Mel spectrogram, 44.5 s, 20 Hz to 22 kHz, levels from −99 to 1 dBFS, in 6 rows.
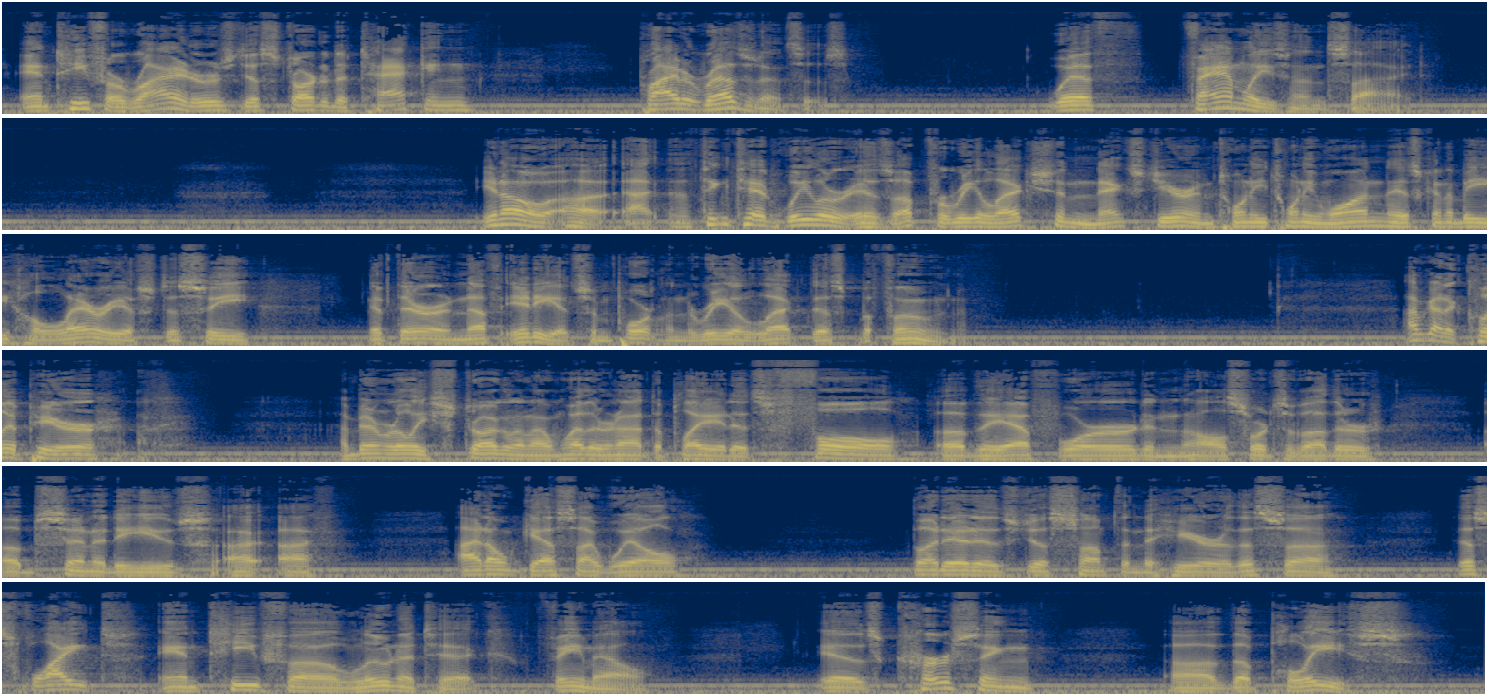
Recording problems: low rumble; faint; throughout; 25 dB below the speech

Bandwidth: 15.5 kHz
